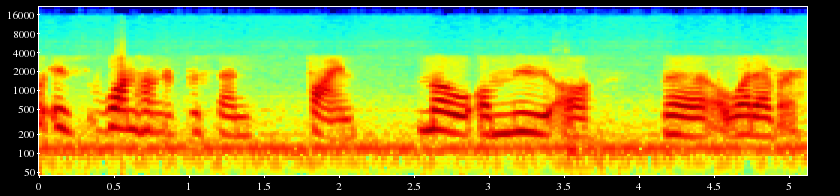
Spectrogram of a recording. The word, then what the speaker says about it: MØ: I mean, in Danish, you'll just say Mø.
